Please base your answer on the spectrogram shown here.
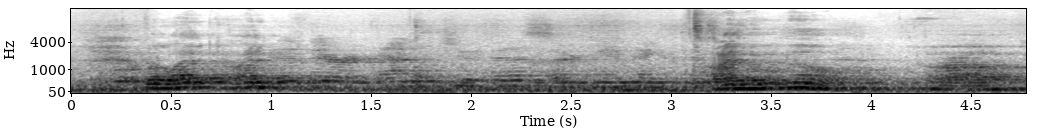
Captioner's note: voiceover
